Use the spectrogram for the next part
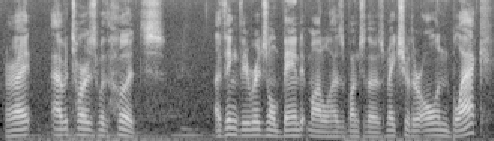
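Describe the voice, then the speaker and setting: A man working as game master of a live roleplay, narrating and directing players in a blunt, sweary way. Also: mid-range voice. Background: steady rain.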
